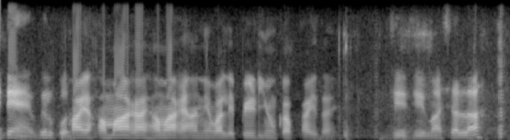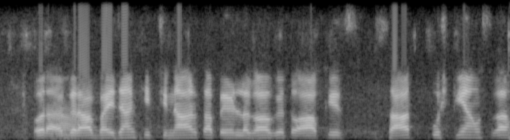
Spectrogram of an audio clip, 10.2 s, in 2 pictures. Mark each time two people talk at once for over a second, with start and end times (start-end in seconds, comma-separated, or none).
none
